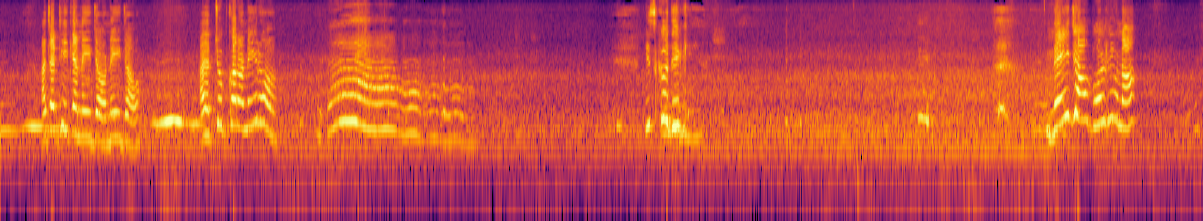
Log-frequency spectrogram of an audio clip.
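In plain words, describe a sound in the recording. A young boy cries and wails loudly nearby.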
